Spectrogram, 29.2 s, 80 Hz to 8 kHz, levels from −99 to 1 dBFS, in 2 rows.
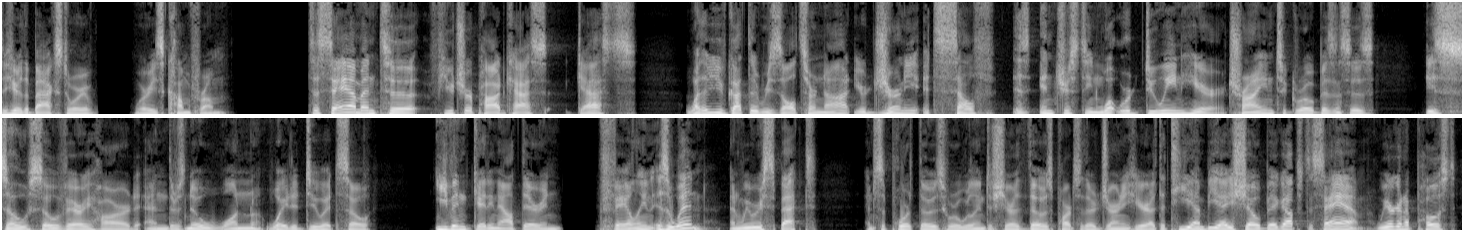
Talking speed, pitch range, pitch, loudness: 185 wpm, 110-155 Hz, 130 Hz, -19 LUFS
